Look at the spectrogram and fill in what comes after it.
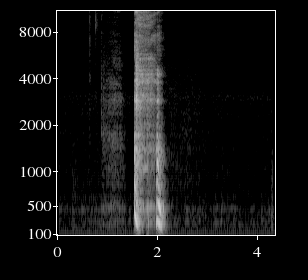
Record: cough_length: 4.4 s
cough_amplitude: 3876
cough_signal_mean_std_ratio: 0.23
survey_phase: beta (2021-08-13 to 2022-03-07)
age: 65+
gender: Female
wearing_mask: 'No'
symptom_change_to_sense_of_smell_or_taste: true
symptom_onset: 12 days
smoker_status: Never smoked
respiratory_condition_asthma: false
respiratory_condition_other: false
recruitment_source: REACT
submission_delay: 2 days
covid_test_result: Negative
covid_test_method: RT-qPCR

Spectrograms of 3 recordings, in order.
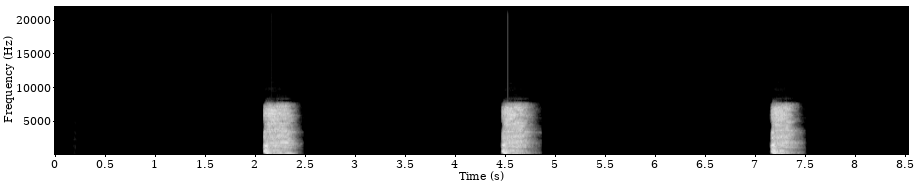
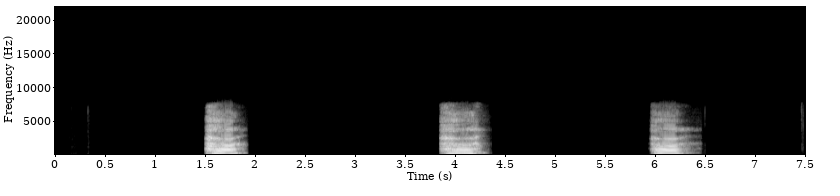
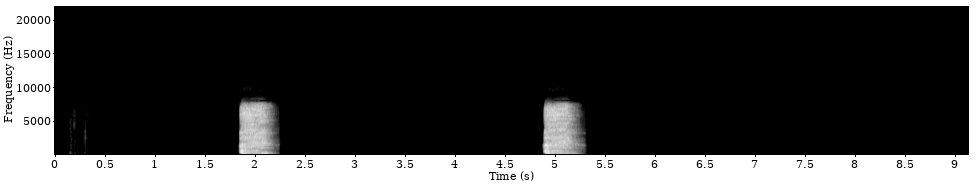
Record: three_cough_length: 8.5 s
three_cough_amplitude: 32768
three_cough_signal_mean_std_ratio: 0.24
exhalation_length: 7.5 s
exhalation_amplitude: 32313
exhalation_signal_mean_std_ratio: 0.28
cough_length: 9.1 s
cough_amplitude: 31778
cough_signal_mean_std_ratio: 0.2
survey_phase: alpha (2021-03-01 to 2021-08-12)
age: 45-64
gender: Male
wearing_mask: 'No'
symptom_none: true
smoker_status: Ex-smoker
respiratory_condition_asthma: false
respiratory_condition_other: false
recruitment_source: REACT
submission_delay: 3 days
covid_test_result: Negative
covid_test_method: RT-qPCR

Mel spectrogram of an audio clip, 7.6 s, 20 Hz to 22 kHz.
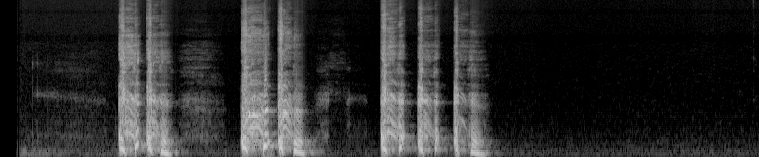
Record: three_cough_length: 7.6 s
three_cough_amplitude: 32768
three_cough_signal_mean_std_ratio: 0.39
survey_phase: alpha (2021-03-01 to 2021-08-12)
age: 18-44
gender: Male
wearing_mask: 'No'
symptom_none: true
smoker_status: Never smoked
respiratory_condition_asthma: false
respiratory_condition_other: false
recruitment_source: REACT
submission_delay: 1 day
covid_test_result: Negative
covid_test_method: RT-qPCR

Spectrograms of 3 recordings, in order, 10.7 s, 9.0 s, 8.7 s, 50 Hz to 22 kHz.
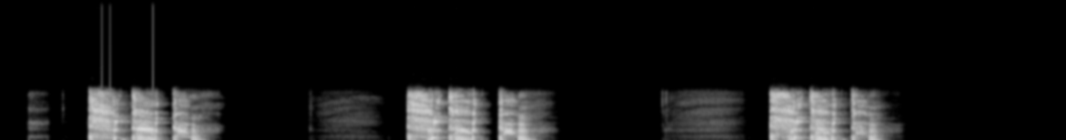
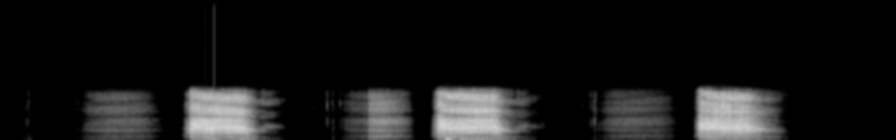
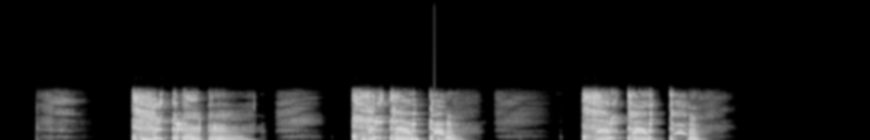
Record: three_cough_length: 10.7 s
three_cough_amplitude: 32534
three_cough_signal_mean_std_ratio: 0.4
exhalation_length: 9.0 s
exhalation_amplitude: 32768
exhalation_signal_mean_std_ratio: 0.4
cough_length: 8.7 s
cough_amplitude: 32589
cough_signal_mean_std_ratio: 0.49
survey_phase: alpha (2021-03-01 to 2021-08-12)
age: 45-64
gender: Female
wearing_mask: 'No'
symptom_none: true
smoker_status: Ex-smoker
respiratory_condition_asthma: false
respiratory_condition_other: false
recruitment_source: REACT
submission_delay: 2 days
covid_test_result: Negative
covid_test_method: RT-qPCR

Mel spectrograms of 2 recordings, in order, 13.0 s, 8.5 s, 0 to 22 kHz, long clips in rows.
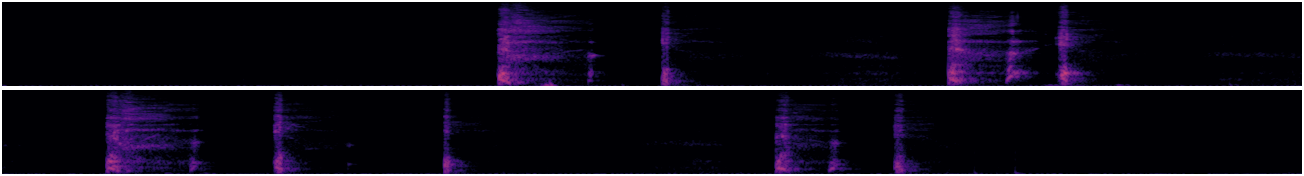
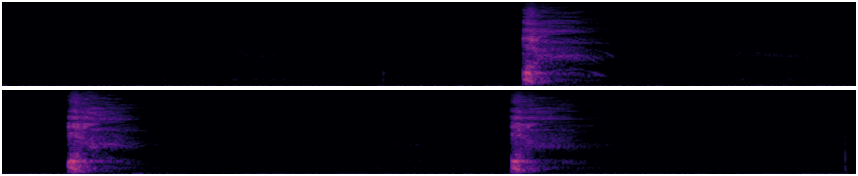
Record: cough_length: 13.0 s
cough_amplitude: 1984
cough_signal_mean_std_ratio: 0.27
three_cough_length: 8.5 s
three_cough_amplitude: 2375
three_cough_signal_mean_std_ratio: 0.22
survey_phase: alpha (2021-03-01 to 2021-08-12)
age: 65+
gender: Female
wearing_mask: 'No'
symptom_fatigue: true
smoker_status: Ex-smoker
respiratory_condition_asthma: false
respiratory_condition_other: false
recruitment_source: REACT
submission_delay: 2 days
covid_test_result: Negative
covid_test_method: RT-qPCR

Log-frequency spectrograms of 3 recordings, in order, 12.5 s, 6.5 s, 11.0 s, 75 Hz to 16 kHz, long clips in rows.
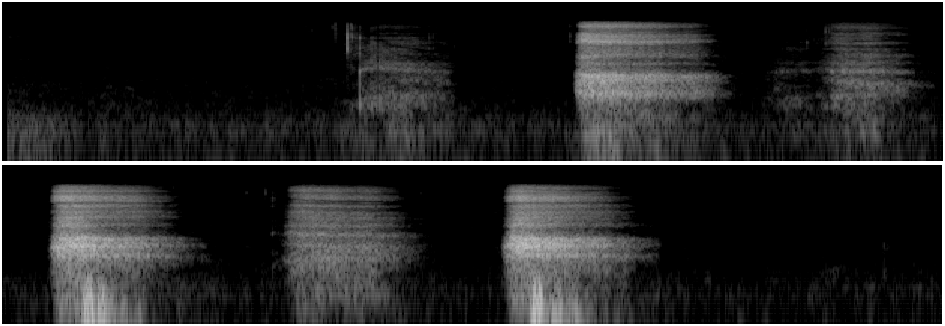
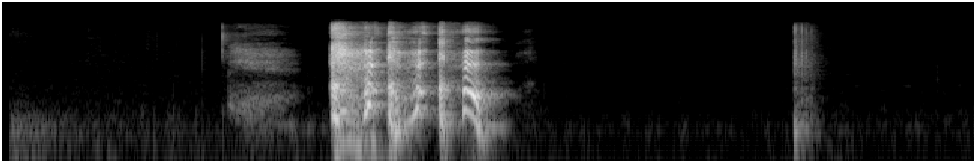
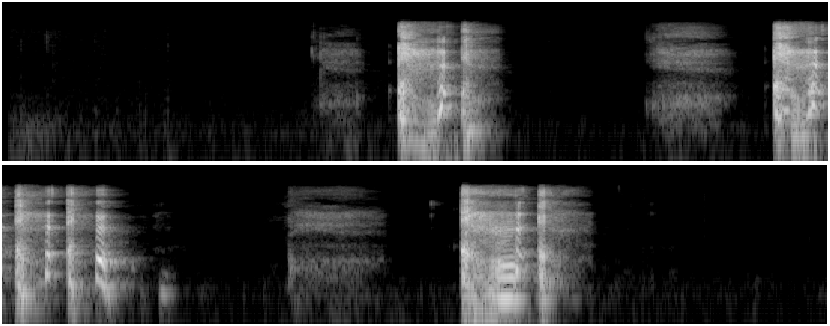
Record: exhalation_length: 12.5 s
exhalation_amplitude: 7551
exhalation_signal_mean_std_ratio: 0.32
cough_length: 6.5 s
cough_amplitude: 28660
cough_signal_mean_std_ratio: 0.25
three_cough_length: 11.0 s
three_cough_amplitude: 29675
three_cough_signal_mean_std_ratio: 0.29
survey_phase: beta (2021-08-13 to 2022-03-07)
age: 65+
gender: Female
wearing_mask: 'No'
symptom_none: true
smoker_status: Never smoked
respiratory_condition_asthma: false
respiratory_condition_other: false
recruitment_source: Test and Trace
submission_delay: 1 day
covid_test_method: RT-qPCR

